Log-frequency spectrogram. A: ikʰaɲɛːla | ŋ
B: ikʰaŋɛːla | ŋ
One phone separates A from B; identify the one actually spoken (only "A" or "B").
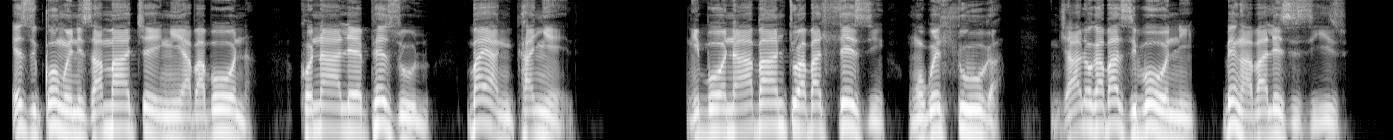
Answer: A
